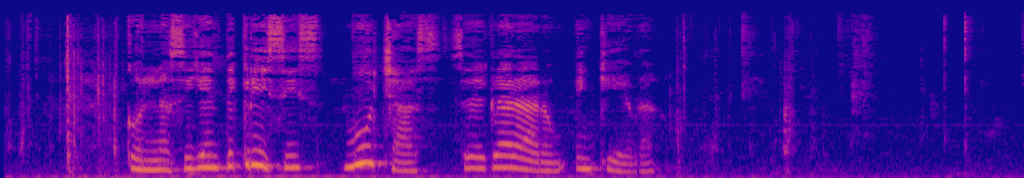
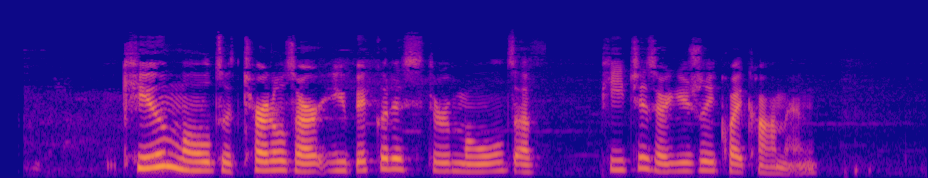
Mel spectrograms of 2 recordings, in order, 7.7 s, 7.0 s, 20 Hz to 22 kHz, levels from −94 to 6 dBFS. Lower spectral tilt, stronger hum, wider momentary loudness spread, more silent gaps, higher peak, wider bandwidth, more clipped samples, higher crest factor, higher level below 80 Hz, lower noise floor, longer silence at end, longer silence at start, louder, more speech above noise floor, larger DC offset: second, -3 dB/octave vs -5.5 dB/octave; neither; first, 20 LU vs 14 LU; neither; second, -14 dBFS vs -8 dBFS; first, 16.5 kHz vs 10 kHz; neither; about the same, 24 dB vs 22 dB; first, -62 dBFS vs -84 dBFS; about the same, -70 dBFS vs -70 dBFS; second, 0.4 s vs 0.85 s; second, 0.15 s vs 0.9 s; second, -35 LUFS vs -28 LUFS; second, 36 dB vs 42 dB; neither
